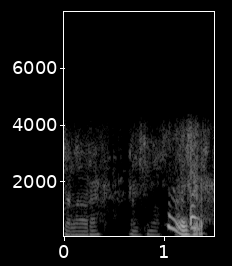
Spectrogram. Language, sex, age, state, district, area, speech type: Kashmiri, male, 30-45, Jammu and Kashmir, Bandipora, rural, conversation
